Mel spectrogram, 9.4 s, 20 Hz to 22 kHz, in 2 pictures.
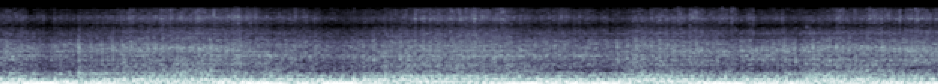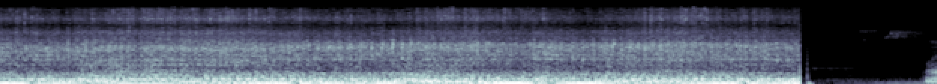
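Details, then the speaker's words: Bajaj Pulsar NS 200 carburetted, idling in neutral: a rough, uneven rumble with a faint rattle underneath from a worn right-side crankshaft bearing whose balls are eaten away. "Esa es la la balinera del cigüeñal. Entonces son lo que suena así. Ya la balinera está mala."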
